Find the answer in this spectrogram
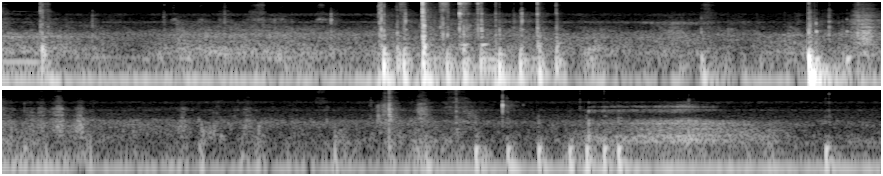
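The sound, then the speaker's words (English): Keystrokes on a computer keyboard during a web search: a quick, faint run of clicking taps, then one sharper knock, followed by a few scattered light taps. “Go back up and just type in retro pug.”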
